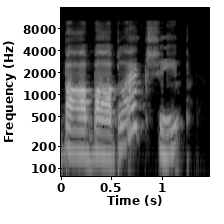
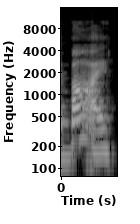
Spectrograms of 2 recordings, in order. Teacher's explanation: we can hear that we have a monophthong and a diphthong.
